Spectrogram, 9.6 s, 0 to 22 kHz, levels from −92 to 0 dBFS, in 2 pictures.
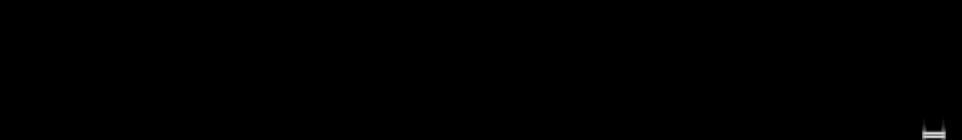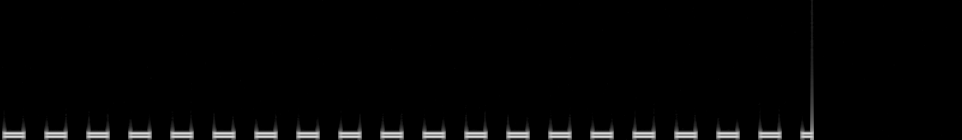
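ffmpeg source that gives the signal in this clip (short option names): -f lavfi -i "aevalsrc='0.168*(sin(2*PI*616*t)+sin(2*PI*1120*t))*clip(min(mod(t,0.21),0.1-mod(t,0.21))/0.005,0,1)':d=4.25:s=44100"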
